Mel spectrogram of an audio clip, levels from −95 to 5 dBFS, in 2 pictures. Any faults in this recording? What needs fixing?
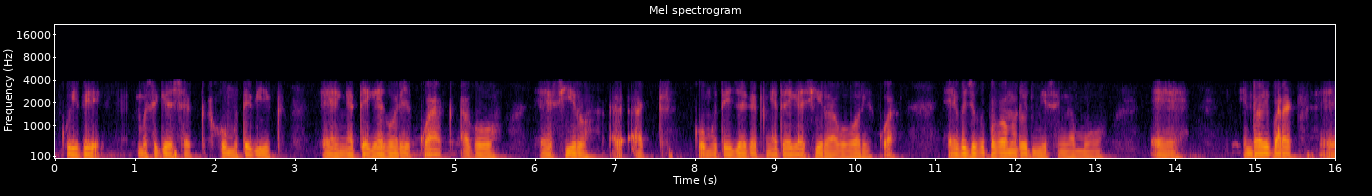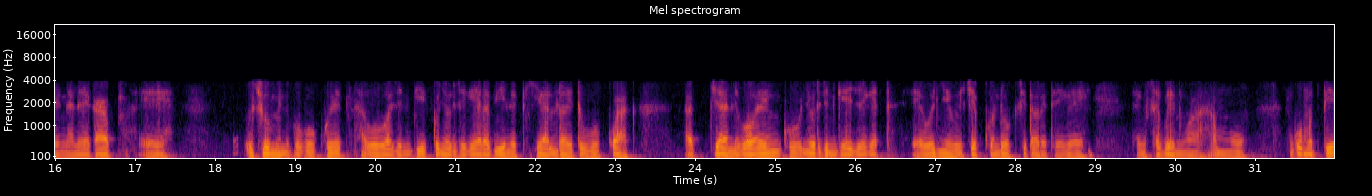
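No faults; nothing to fix.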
